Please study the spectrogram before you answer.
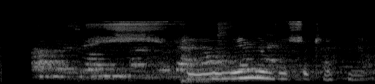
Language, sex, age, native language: Icelandic, female, 8, Icelandic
